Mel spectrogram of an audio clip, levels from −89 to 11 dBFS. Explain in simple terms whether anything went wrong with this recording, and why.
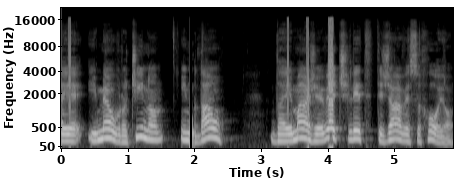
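Two kinds of fault can be heard in this speech.

The first is integer overflow. It happens from 0.11 to 0.14 seconds, and again from 3.39 to 4.07 seconds. The sound got louder than the numbers could hold. Instead of stopping at the top, the loudest moments wrapped around to the opposite extreme. That makes harsh, violent cracks on the loud parts. They are much sharper than ordinary distortion. The second stretch is longer and pushed further past the limit, so it cracks more.

The second fault is damaged data in a compressed stream. It happens from 1.90 to 2.01 seconds. Part of the compressed audio was corrupted. The player could not read that piece correctly. It lost its place and hunted for the next readable chunk. You hear a short chirp or blip there, and the sound may jump slightly ahead.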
